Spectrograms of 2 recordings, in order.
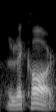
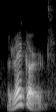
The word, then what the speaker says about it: record: For example, verb, record, record, record. I mean, it's a ka sound where the stress is there. But in case of noun, record, record, here the stress is on ra sound.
